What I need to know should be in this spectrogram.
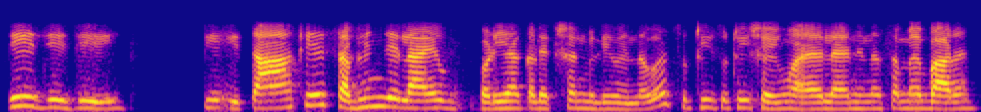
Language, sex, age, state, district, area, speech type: Sindhi, female, 45-60, Uttar Pradesh, Lucknow, urban, conversation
